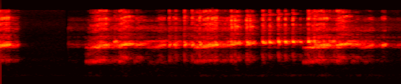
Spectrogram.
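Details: Frog giving a brief pulsed croak, a short pause, then a long rasping trill of rapid harmonic pulses lasting over three seconds, loud and steady throughout.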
